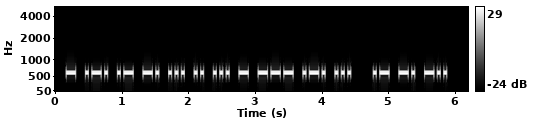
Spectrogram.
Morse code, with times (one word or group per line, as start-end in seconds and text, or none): 0.2-4.4 TRANSISTORS
4.8-5.9 AND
